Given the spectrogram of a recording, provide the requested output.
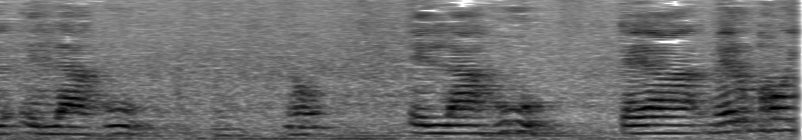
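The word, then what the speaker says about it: אליהו: Ang Hebrew name niya po ay pinapronounce na Elahu.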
